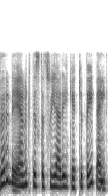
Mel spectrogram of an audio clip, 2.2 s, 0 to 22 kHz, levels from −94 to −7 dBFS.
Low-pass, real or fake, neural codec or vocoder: 7.2 kHz; fake; codec, 16 kHz, 1 kbps, FunCodec, trained on LibriTTS, 50 frames a second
